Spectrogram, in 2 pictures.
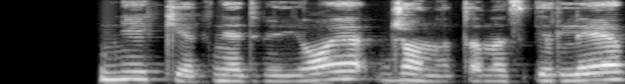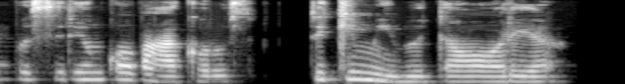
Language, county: Lithuanian, Telšiai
